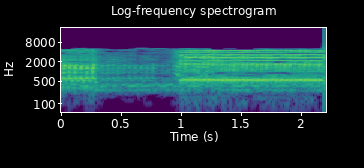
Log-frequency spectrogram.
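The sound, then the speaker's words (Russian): A mobile phone rings with a steady electronic tone that warbles rapidly at one pitch, following a short stretch of a different tonal sound. “Это же моя мобила. Алло.”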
